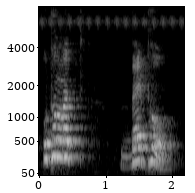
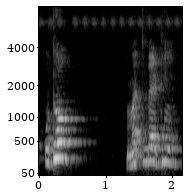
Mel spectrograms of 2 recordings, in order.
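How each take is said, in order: First: The pause comes after 'mat'. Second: The pause comes after 'utho'.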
